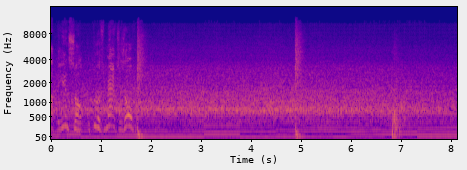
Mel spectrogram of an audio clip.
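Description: A crowd murmurs and cheers steadily.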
